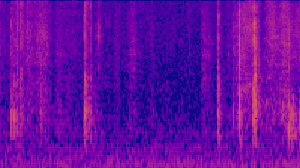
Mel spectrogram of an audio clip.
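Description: Scissors cutting paper: a few faint, short snips and paper rustling, most of them in the second half.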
